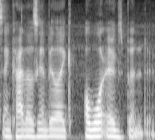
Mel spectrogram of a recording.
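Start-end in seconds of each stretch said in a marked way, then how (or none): 1.3-2.3 very monotonous, flat drone with no swing. Acting out Kylo Ren ordering breakfast: Adam Driver voice. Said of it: "he's gonna say it in his, like, Adam Driver voice".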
